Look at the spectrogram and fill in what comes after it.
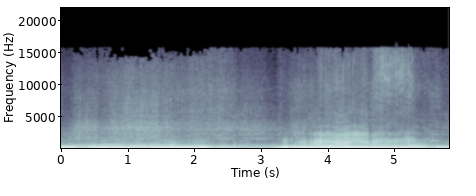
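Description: Car engine being revved several times in quick blips, the pitch climbing and dropping each time, with the last and longest rev in the second half.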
